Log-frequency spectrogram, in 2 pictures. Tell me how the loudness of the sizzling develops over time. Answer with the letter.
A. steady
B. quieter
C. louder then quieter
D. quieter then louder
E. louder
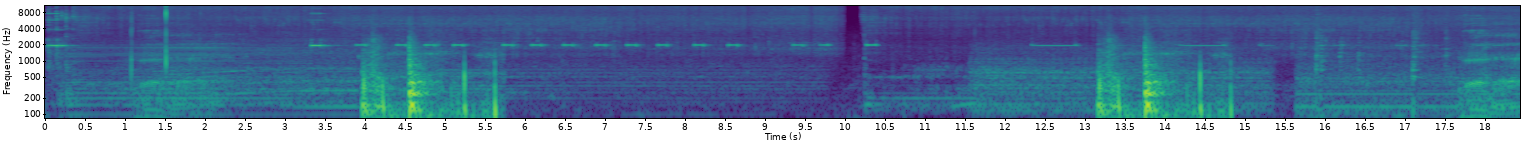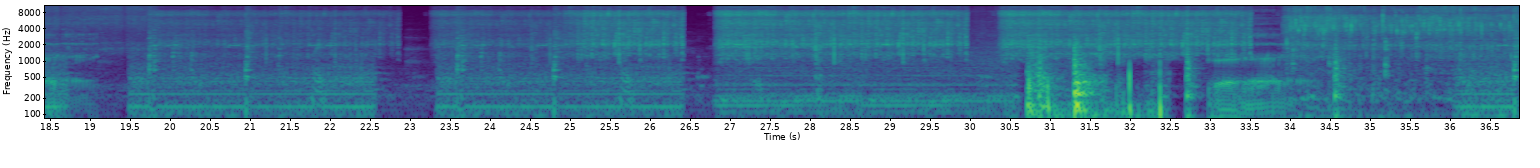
E.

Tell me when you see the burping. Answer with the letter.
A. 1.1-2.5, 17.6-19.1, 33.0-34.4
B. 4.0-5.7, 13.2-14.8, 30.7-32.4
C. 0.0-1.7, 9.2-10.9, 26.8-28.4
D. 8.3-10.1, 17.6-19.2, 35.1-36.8
A.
